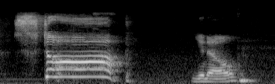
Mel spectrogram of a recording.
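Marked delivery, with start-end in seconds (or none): 0.2-1.3 very high, urgent shout. Voicing a character halting a street brawl: shouting to stop a brawl. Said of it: "a sound of her, like, making a".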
